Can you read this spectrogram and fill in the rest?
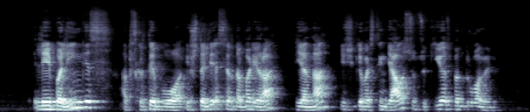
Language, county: Lithuanian, Vilnius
